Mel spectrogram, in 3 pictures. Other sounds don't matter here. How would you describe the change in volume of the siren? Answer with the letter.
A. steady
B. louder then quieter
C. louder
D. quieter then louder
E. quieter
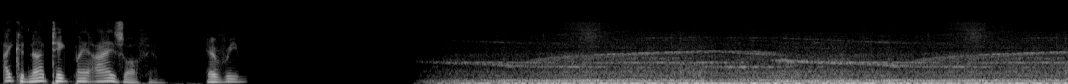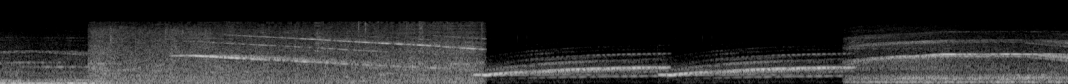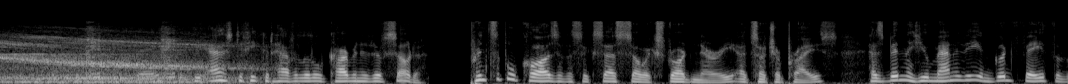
C.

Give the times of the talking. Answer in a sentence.
You can hear the talking from 0.0 to 2.5 s and from 22.7 to 32.0 s.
